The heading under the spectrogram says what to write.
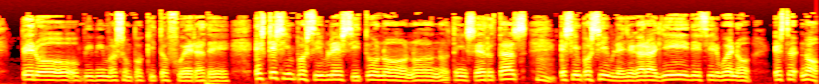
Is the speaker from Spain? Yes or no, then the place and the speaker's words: yes; Galicia, Spain; now in Paraguay; Sí, soy gallega.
